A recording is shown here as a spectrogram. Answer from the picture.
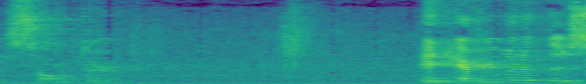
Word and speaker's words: Psalter: Again, with a silent P, Psalter.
